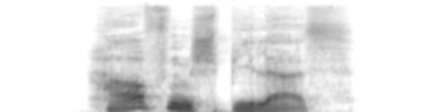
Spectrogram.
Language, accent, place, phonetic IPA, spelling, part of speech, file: German, Germany, Berlin, [ˈhaʁfn̩ˌʃpiːlɐs], Harfenspielers, noun, De-Harfenspielers.ogg
- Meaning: genitive of Harfenspieler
